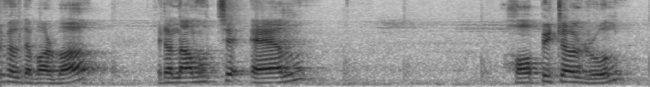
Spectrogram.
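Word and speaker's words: L'Hôpital: পারবা এটার নাম হচ্ছে এল হপিটাল রুল এখানে এস এর উচ্চারণটা হবে না এল হপিটাল রুল হ্যাঁ লিমিটের যেকোনো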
